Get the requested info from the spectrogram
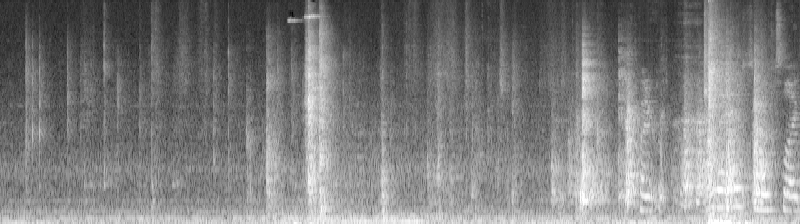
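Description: A sheet of paper rustling and crinkling as a partly folded paper airplane is handled and lifted, with a loud rustle about four seconds in and denser rustling from about seven seconds on.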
